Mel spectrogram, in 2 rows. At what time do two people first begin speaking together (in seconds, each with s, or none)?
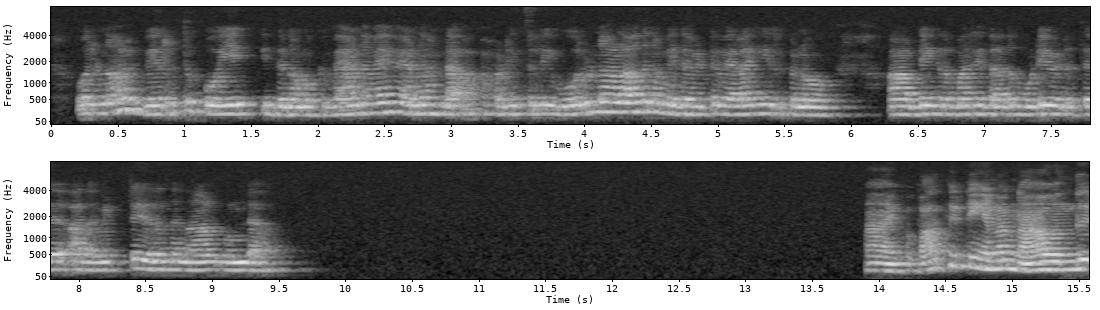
none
